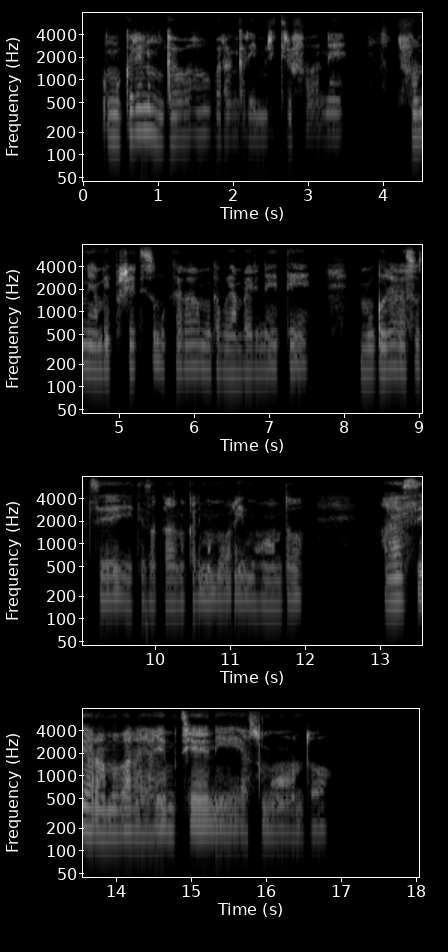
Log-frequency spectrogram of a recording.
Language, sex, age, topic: Kinyarwanda, female, 25-35, finance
